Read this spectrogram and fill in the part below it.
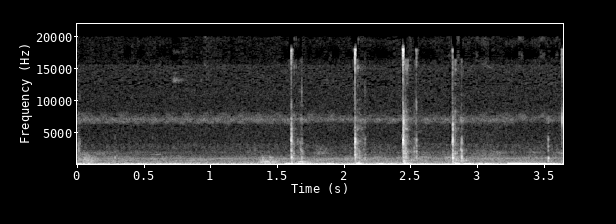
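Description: Keys clatter on a computer keyboard during Python coding, a quiet run of irregular clicks and taps with a few sharper, louder strokes spaced out toward the end, no talking.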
